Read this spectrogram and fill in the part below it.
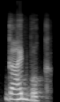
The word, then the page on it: guidebook: Indian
